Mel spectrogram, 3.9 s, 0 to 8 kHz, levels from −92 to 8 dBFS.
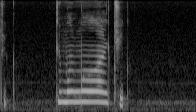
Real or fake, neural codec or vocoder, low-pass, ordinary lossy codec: real; none; none; none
